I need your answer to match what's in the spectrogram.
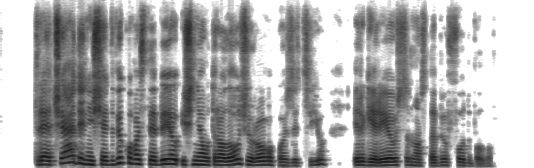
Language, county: Lithuanian, Tauragė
